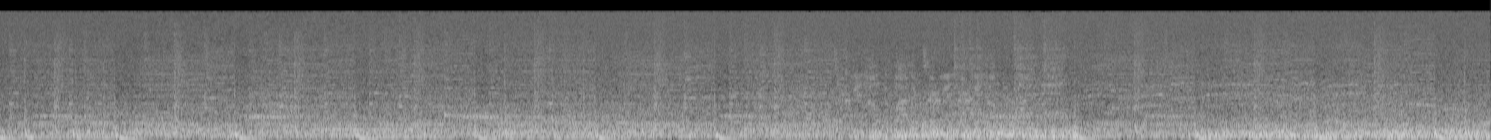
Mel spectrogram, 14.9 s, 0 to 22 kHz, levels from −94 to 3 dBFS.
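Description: A steady, even hiss sits under the audio for its whole length. This is low bit depth with dither. Noise was added before coarse rounding, turning the error into white noise about 10 dB below the signal. No distortion is heard. The level points to about 4 bits.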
